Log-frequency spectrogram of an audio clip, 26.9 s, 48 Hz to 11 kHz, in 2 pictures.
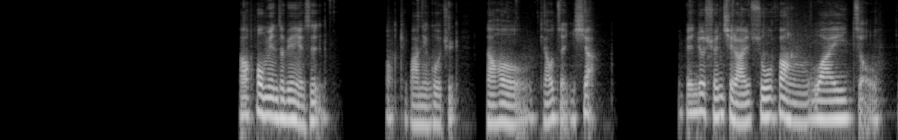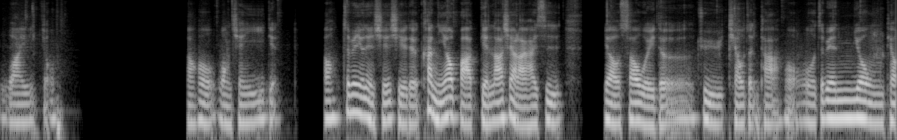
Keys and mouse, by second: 0.2 click, 1.3 shift+Tab, 2.9 middle click, 3.6 shift+middle click, 6.7 middle click, 7.9 click, 9.8 shift+click, 10.9 s, 13.9 y, 15.6 click, 20.1 click, 22.8 click, 24.5 ctrl+z, 25.2-26.3 drag.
